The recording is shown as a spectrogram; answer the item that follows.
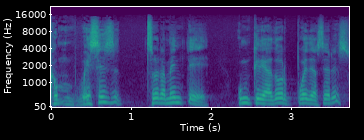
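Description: A dark, mellow tone at a fairly slow pace. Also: man. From Mexico. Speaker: naturopathic doctor, sanatorium founder; guest. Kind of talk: TV interview. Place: studio. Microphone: lapel.

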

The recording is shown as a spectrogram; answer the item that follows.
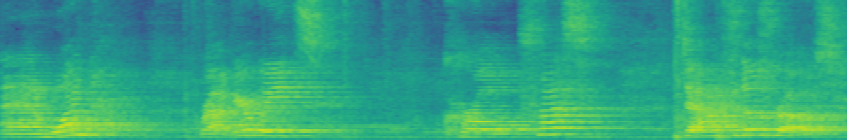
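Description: Strong room echo and faint background music surround a high-pitched woman speaking at a very slow pace. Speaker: fitness instructor. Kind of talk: workout instruction cues. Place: gym.

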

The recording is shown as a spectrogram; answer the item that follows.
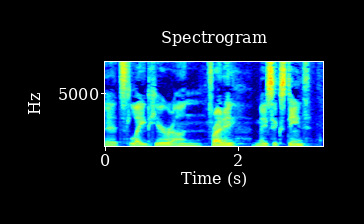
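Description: The voice belongs to a man. He talks in a monotone, flat way. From Ireland. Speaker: emigrant small business owner. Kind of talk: personal video message. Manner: halting. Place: home room. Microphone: phone near.

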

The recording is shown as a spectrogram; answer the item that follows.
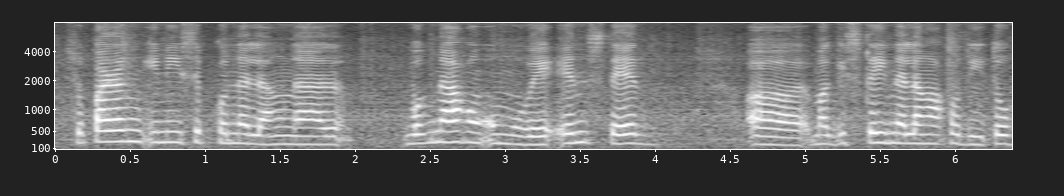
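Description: Here a woman speaks at a moderate pace in a medium pitch. Her tone is dark and mellow, with ordinary pitch variation. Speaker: overseas worker vlogger. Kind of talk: vlog monologue. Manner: halting, many fillers.

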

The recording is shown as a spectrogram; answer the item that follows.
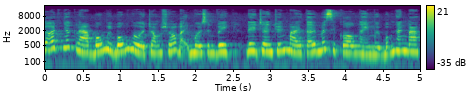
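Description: A woman's high-pitched voice at a fast pace, with faint background noise

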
